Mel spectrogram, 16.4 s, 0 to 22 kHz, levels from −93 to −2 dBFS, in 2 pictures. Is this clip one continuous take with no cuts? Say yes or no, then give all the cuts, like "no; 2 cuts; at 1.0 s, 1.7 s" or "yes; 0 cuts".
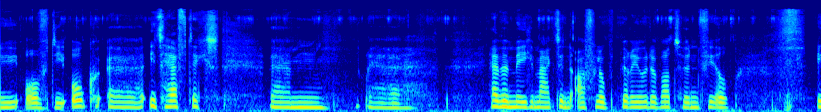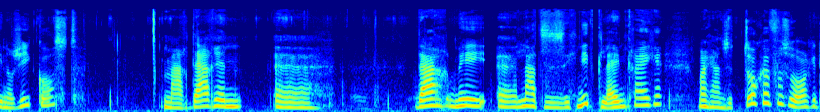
yes; 0 cuts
